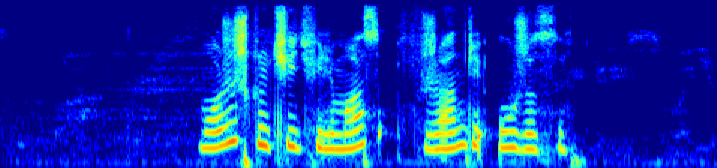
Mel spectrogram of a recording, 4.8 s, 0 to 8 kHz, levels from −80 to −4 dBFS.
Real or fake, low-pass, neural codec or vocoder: real; 7.2 kHz; none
